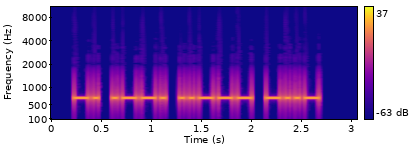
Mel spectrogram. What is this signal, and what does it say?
Morse code, heard as a keyed tone, about 25 wpm, 700 Hz. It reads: NP2X
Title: Call Signs - 25wpm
